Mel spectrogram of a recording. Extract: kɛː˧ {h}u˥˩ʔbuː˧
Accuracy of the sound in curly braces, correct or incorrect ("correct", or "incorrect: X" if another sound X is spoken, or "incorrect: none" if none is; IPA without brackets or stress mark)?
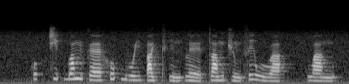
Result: correct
